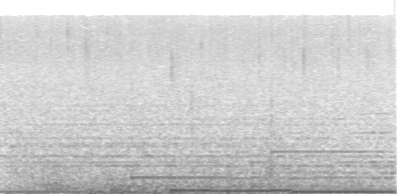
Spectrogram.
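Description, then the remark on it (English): Steady rain pours down in a continuous hiss, fairly loud, with a low rumble and faint hum underneath and no voices. “It started to rain.”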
